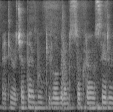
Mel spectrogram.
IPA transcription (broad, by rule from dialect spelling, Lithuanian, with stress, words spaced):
ˈbʲɛt jɛʊ ˈt͡ʃʲɛ tɐɪ ˈbuːn kʲɪˈlˠoːɡrɐms ˈt͡sʊkrɐʊs ˈɪr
